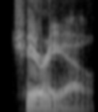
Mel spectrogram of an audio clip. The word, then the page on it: cheerio: American English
